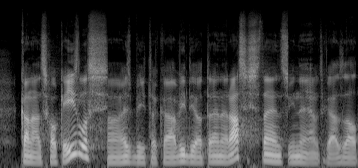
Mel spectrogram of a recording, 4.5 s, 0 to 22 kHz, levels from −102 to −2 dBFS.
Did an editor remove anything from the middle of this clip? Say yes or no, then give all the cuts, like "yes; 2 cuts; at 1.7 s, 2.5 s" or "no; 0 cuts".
yes; 2 cuts; at 1.3 s, 3.6 s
